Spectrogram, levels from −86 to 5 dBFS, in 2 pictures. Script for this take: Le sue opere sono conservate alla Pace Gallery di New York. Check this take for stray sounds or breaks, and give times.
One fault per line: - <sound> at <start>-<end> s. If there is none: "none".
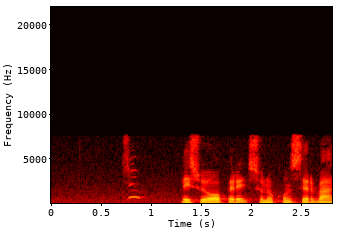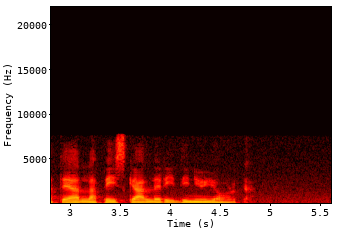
- sneeze at 0.7-1.0 s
